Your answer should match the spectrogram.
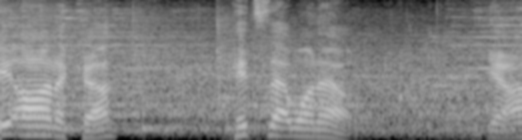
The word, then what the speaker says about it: Ahnika: I know I got pronunciation, maybe Kuse. It's definitely Ahnika.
